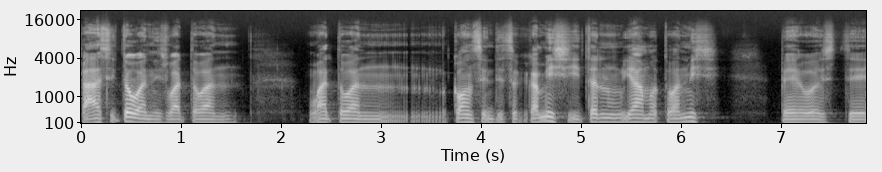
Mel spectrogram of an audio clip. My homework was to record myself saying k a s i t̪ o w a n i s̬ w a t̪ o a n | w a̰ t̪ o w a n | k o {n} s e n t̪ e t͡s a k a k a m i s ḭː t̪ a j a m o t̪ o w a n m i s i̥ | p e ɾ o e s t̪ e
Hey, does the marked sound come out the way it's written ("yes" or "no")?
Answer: yes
